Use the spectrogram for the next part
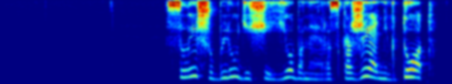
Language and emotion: Russian, angry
